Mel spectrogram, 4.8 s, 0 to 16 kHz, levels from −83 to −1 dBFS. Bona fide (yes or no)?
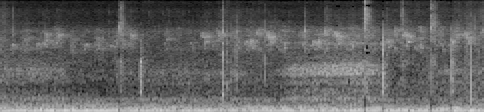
yes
